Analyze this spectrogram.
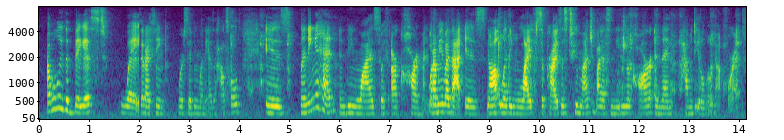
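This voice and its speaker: A woman with an American accent at a medium pitch and moderate pace, fairly even in intonation, big swings in loudness, and noticeable background noise. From US Pacific Northwest, Seattle. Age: 30s. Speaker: stay-at-home mom vlogger. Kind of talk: casual vlog talk.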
